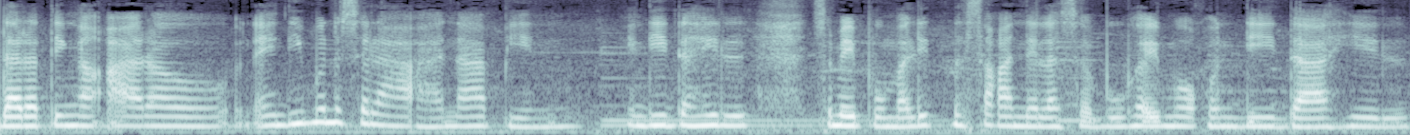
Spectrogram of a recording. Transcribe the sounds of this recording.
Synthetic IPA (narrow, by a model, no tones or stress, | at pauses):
d̪aːɾɐt̪ɪŋːɐŋʔa̰ːɾɐwnɐhɪnd̪iːmonɐsɪlahahɐnaːpɪnhɪnd̪id̪aːhɪlsɐmɐjpʊmɐlɪt̪̚nɐsɐkɐnɪlasɐbuːɦɐjmo̞kʊnd̪id̪aːɦɪl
